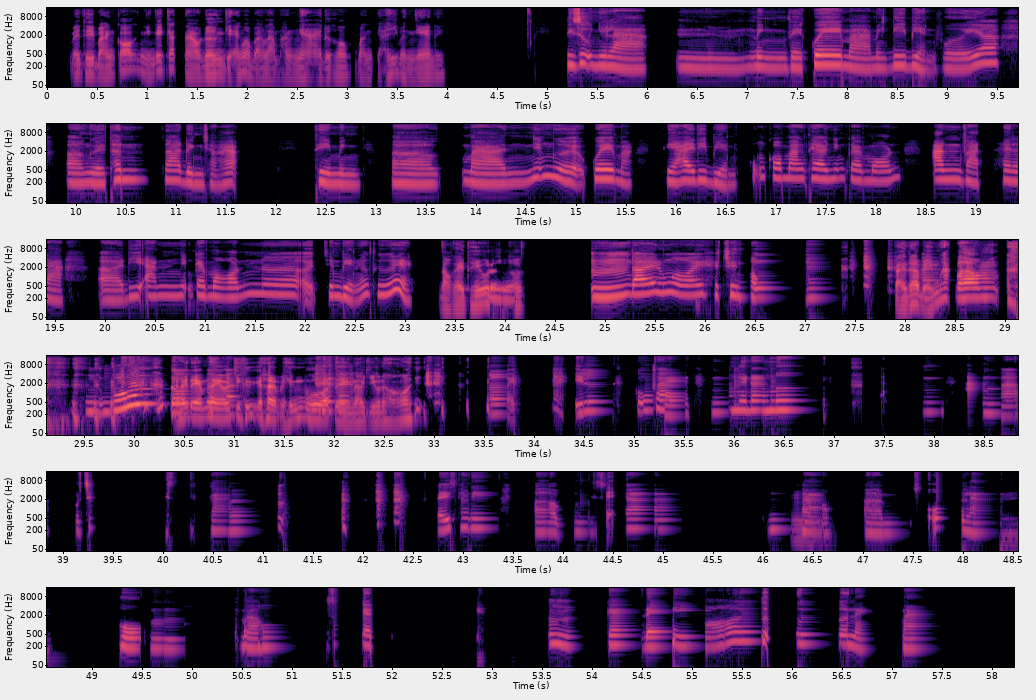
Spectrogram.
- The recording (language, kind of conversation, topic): Vietnamese, podcast, Theo bạn, chúng ta có thể làm gì để bảo vệ biển?
- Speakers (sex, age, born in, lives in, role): female, 20-24, Vietnam, Vietnam, guest; male, 20-24, Vietnam, Vietnam, host
- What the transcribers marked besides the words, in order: tapping; other background noise; distorted speech; laugh; laughing while speaking: "chứ, ra"; laughing while speaking: "nổi"; laugh; unintelligible speech; unintelligible speech; laugh; unintelligible speech; unintelligible speech; unintelligible speech; unintelligible speech; unintelligible speech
